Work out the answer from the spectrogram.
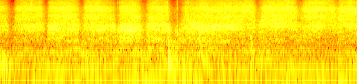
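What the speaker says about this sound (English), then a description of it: "there is enough here for you to scuff it, to smooth it," Stained soft wood is sanded by hand between finish coats, a steady run of close, scratchy back-and-forth strokes with short pauses where the stroke changes direction.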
